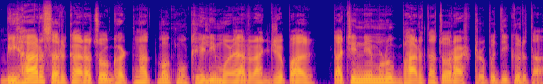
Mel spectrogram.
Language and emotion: Goan Konkani, neutral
